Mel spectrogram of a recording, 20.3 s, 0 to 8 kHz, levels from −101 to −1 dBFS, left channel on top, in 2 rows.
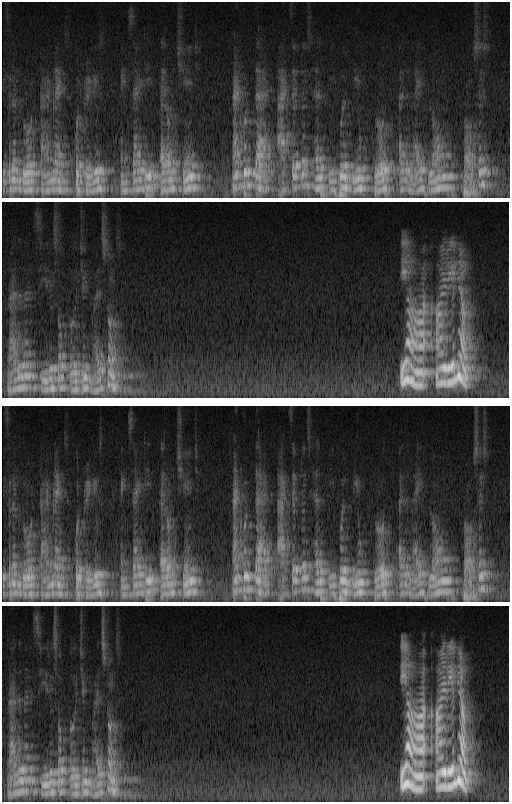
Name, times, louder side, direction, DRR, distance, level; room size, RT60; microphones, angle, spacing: voice 1, 0.0-2.0 2.4-3.9 4.6-7.7 7.9-9.7 10.3-12.8, right 1 dB, 20° right, 1 dB, 1.9 m, -39 dB
voice 2, 18.1-19.5, right 4 dB, 40° right, 9 dB, 0.4 m, -25 dB
9.3 x 5.9 x 8.1 m, 0.71 s
head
